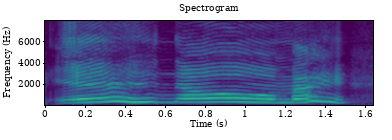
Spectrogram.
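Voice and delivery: high-pitched whimpering plea; hammed-up whiny pleading with little cries; mock begging. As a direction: act out a helpless beg in a squeaky voice. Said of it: "start begging for mom and going".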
